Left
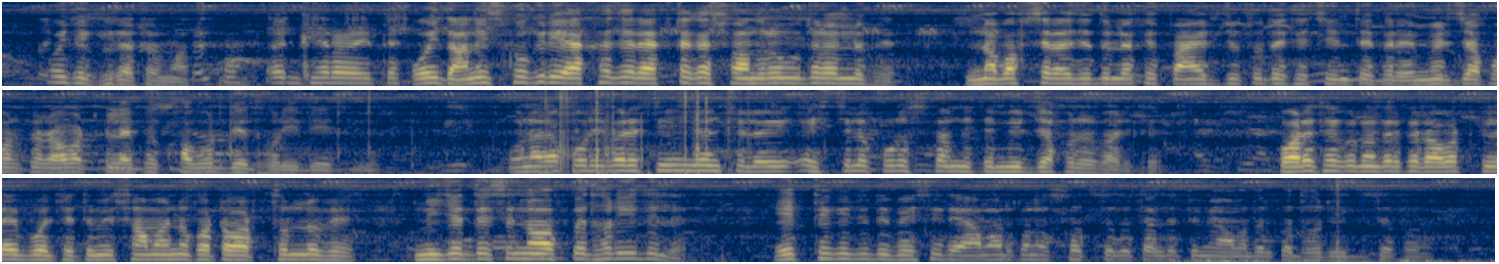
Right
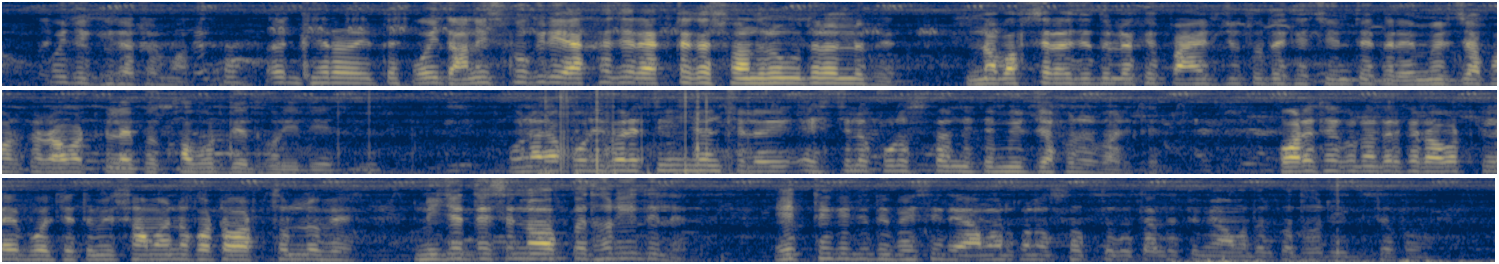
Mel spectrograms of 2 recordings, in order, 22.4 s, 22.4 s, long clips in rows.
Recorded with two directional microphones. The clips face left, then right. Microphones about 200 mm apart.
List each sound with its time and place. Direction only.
0.3 s speech: 55° left (ahead or behind)
1.1 s speech: 15° left (ahead or behind)
2.0 s speech: 50° left (ahead or behind)
3.4 s speech: 15° left (ahead or behind)
4.8 s speech: 35° left (ahead or behind)
10.0 s speech: 40° left (ahead or behind)
12.8 s speech: 45° left (ahead or behind)
20.7 s cricket: 40° left (ahead or behind)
